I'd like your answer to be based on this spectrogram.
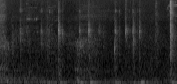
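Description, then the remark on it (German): A steady run of quick, light taps on a computer keyboard, with irregular clicks and one sharper keystroke near the end, over a low background hum and no talking. “Muss man hier mal tippen.”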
